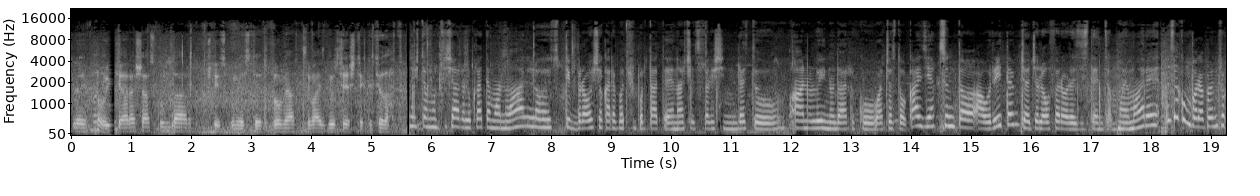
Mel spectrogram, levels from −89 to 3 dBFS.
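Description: At 0.63 s the sound smears into a briefly held, fading continuation of the last sound for about 78 ms before jumping ahead at 0.73 s, with roughly 80 ms of audio simply gone. This is a burst of packet loss: consecutive packets never arrived in time, so the receiver stretched and faded the last audio until the stream resumed.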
